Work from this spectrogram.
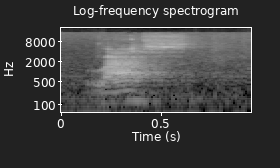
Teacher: Last. The T at the end of last is between a S, a fricative, and another consonant, so we don't pronounce the T.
